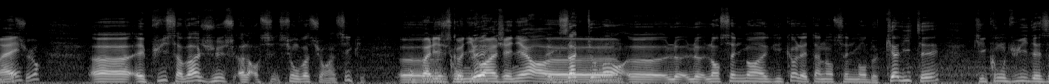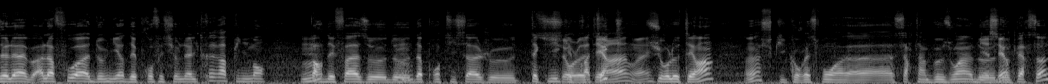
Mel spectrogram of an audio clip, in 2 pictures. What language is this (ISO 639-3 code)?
fra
